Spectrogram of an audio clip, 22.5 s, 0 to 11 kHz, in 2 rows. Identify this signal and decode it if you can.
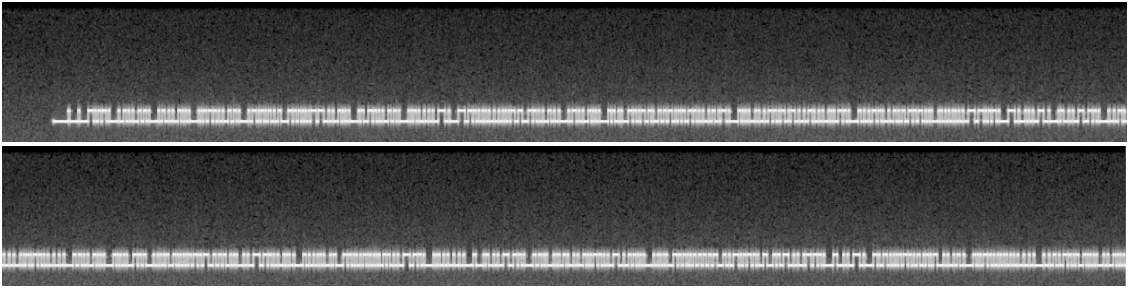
RTTY (75 baud, 850 Hz shift), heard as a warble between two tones, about 2050 Hz centre. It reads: U8W4S 8ADPV REO4B 8SQ5T JQJZM 0A4LX ZGINL 23RKQ ZZQH6 PAGUW NXFJ5 TK9B9 QHQKD 1I4RX VJBRS OICX5 6PJKV FRYL5 Y1VB9 IXYG4 974JX RIIMP GMLO3 M5HNS WDM2R JF1QP …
